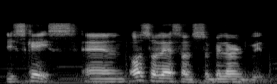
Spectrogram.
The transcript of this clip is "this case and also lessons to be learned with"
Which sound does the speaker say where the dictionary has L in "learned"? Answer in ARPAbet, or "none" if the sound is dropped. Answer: L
